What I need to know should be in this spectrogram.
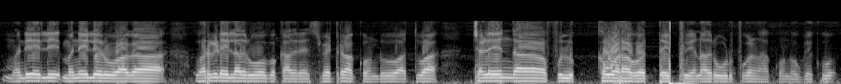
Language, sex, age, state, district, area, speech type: Kannada, male, 30-45, Karnataka, Koppal, rural, spontaneous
